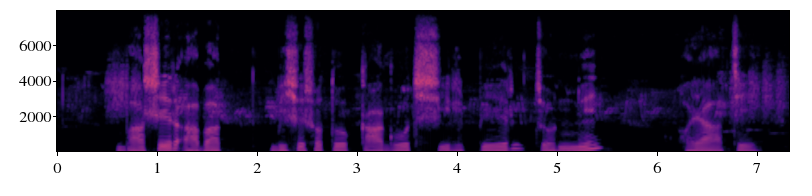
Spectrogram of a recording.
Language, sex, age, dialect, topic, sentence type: Bengali, male, 25-30, Rajbangshi, agriculture, statement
